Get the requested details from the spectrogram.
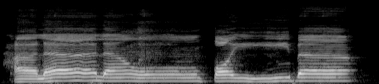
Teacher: تنوين وفتح جاء بعدها طاء، فهذه تفخيم. مفخمة مرتبة ثانية بمرتبة الطاء، طاء مفخمة مرتبة ثانية مفتوحة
